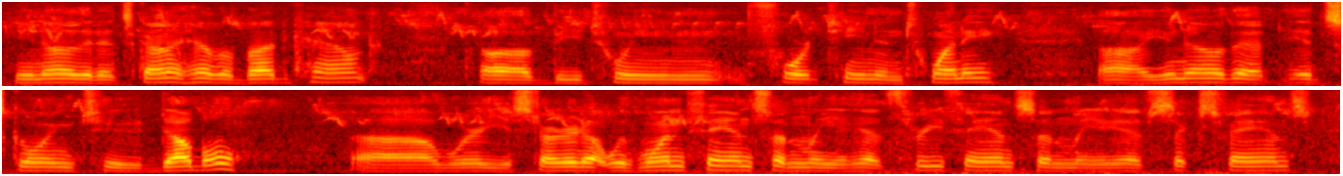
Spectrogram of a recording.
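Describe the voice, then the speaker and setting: Halting, mellow man talking outdoors. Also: mid-range voice, fairly even intonation, slight background noise. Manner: halting, with fillers and restarts. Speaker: daylily grower. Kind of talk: casual explanatory interview answers. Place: outdoor garden.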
